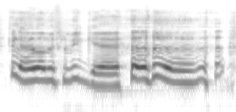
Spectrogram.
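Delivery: very slow, loud, drawn-out plummy posh bird voice. Imagining flamingos in place of guns in films: posh flamingo voice. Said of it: "That's how flamingos sound, isn't it?".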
